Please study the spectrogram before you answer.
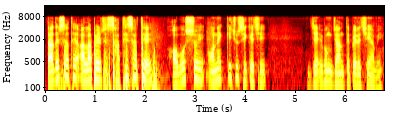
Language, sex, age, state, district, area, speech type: Bengali, male, 45-60, West Bengal, Paschim Bardhaman, urban, spontaneous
